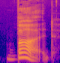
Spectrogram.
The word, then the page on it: bud: bʌ’d; バド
